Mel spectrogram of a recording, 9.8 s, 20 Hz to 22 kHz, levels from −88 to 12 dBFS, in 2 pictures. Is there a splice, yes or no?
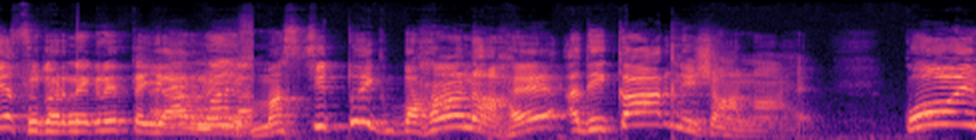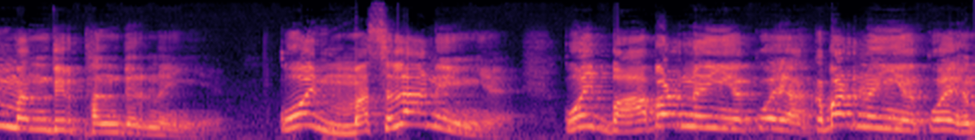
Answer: yes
